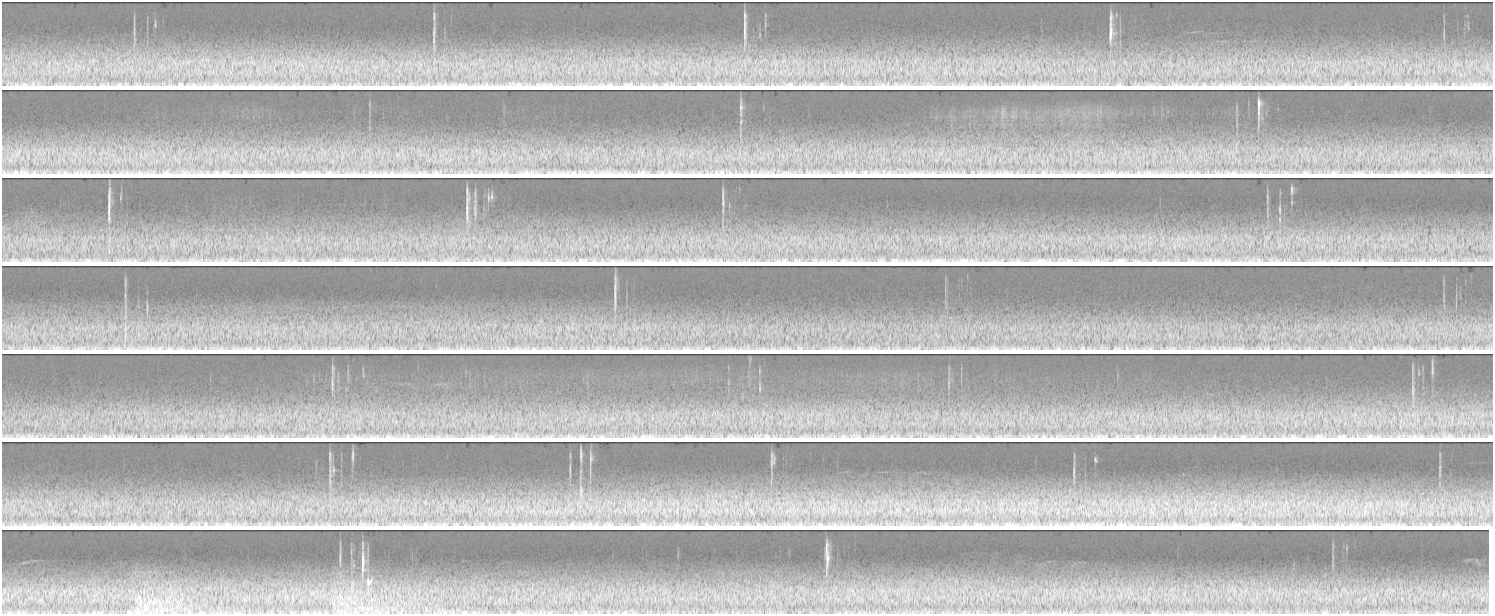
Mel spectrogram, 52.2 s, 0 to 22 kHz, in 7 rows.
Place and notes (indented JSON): {
  "title": "Lithuania, Vilnius, at the Gediminas castle",
  "date": "2012-11-06 14:30:00",
  "description": "cityscape and autumnal rain drops",
  "latitude": "54.69",
  "longitude": "25.29",
  "altitude": "123",
  "timezone": "Europe/Vilnius"
}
